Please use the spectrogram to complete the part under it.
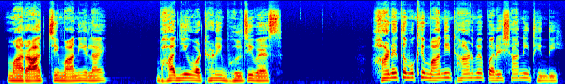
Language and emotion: Sindhi, sad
